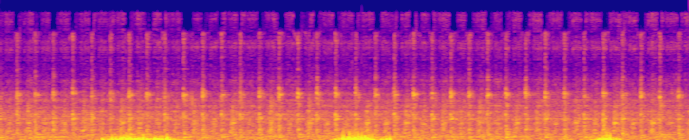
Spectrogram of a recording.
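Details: Honda CB Shine single-cylinder motorcycle after carburetor cleaning for a petrol leak, idle speed adjusted: steady idle with three quick throttle blips that rise and settle cleanly; no misfire or knock, engine sounds healthy.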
